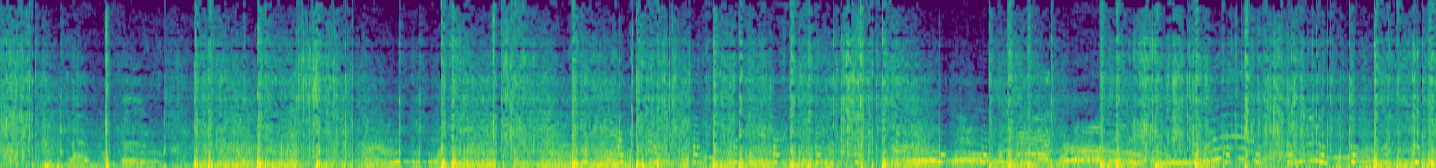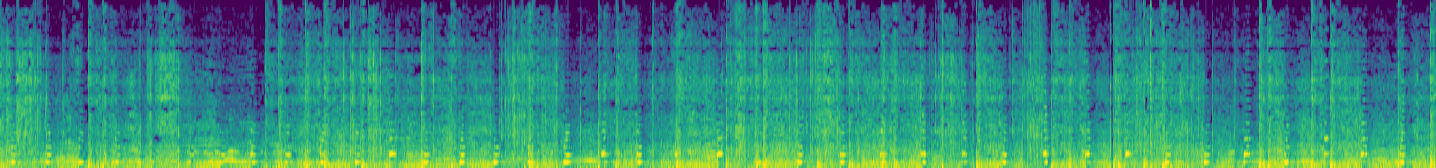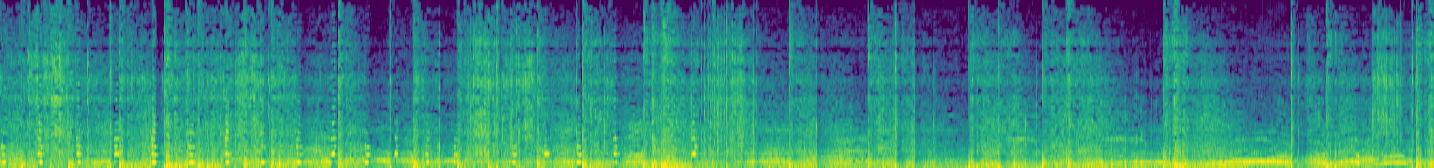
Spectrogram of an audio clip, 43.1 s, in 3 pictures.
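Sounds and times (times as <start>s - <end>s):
fireworks popping and banging: 0.0s - 43.0s
horn tooting: 3.9s - 37.6s.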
